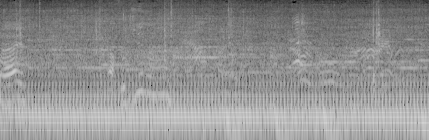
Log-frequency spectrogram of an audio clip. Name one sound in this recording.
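A dirt bike engine runs close by with a steady, rattling idle.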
